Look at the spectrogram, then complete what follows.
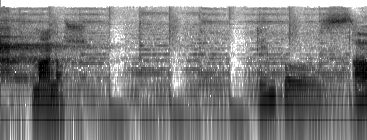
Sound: speaks in foreign language

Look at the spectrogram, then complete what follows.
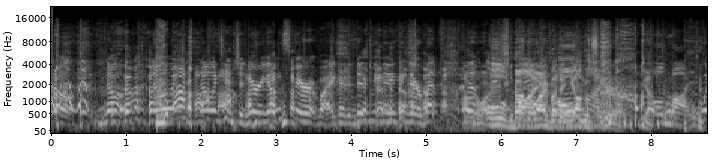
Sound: laughter

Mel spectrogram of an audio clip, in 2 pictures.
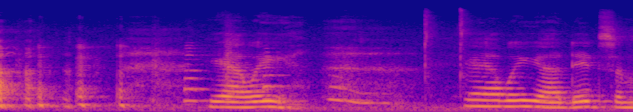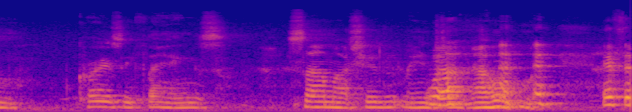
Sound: laughter

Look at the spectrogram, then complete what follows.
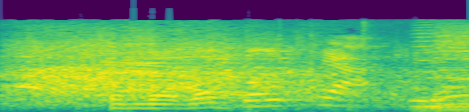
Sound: laughing

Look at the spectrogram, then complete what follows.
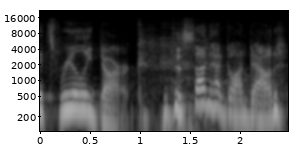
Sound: both laugh

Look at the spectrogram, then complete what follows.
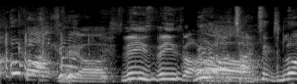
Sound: both laughing; both mumbling

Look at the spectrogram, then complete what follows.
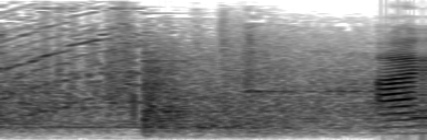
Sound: tape rewinding

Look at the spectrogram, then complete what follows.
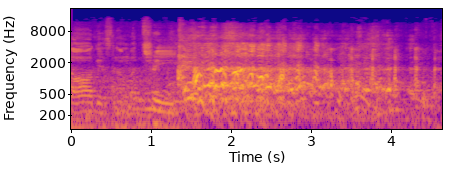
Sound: crowd laughs

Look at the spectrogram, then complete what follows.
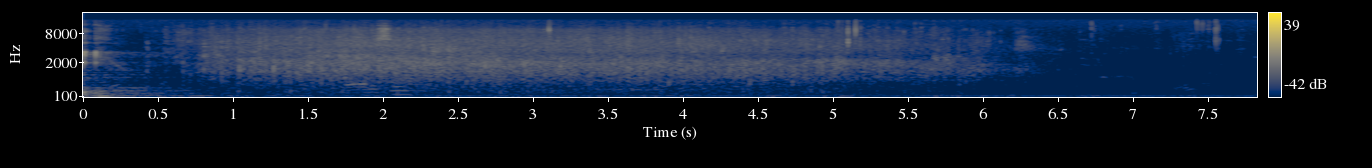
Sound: applause

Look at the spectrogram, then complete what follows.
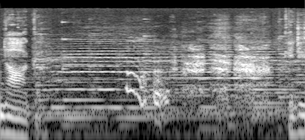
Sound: whimpering

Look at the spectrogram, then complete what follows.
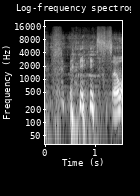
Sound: laughing

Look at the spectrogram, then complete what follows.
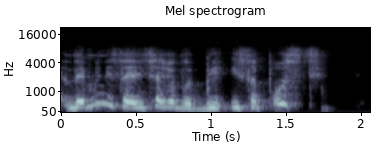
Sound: audio distorts

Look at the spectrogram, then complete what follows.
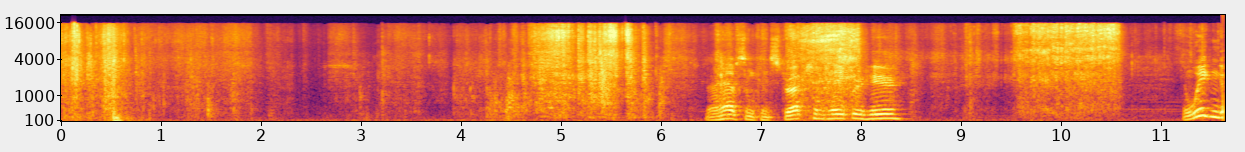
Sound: sound of paper shredding

